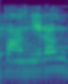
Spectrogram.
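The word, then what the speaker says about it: 밭이랑: 표준 발음은 반이랑이에요. 왜 이렇게 반이랑 되는가 하는 것은 좀 더 공부해야 돼요.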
